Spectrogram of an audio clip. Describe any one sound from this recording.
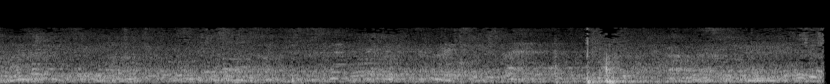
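Heavy fabric rustles and scuffs as two people grapple on a mat.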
